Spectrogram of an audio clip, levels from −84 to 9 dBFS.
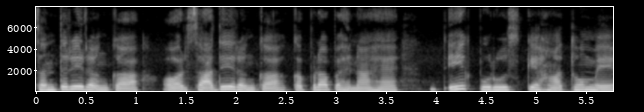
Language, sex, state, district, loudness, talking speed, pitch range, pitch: Hindi, female, Chhattisgarh, Korba, -15 LUFS, 155 wpm, 195-230 Hz, 210 Hz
